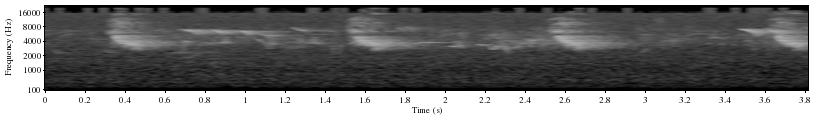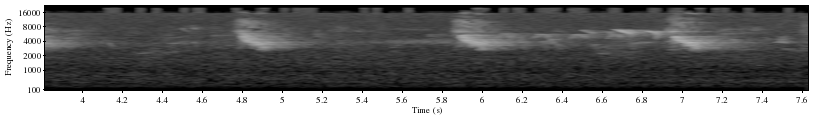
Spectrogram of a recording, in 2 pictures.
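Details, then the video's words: Sparrow chirping to attract sparrows home: sharp descending chirps repeated roughly every second, seven loud notes with softer twitters in between over steady low hiss. "Sparrow Chirping sound"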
